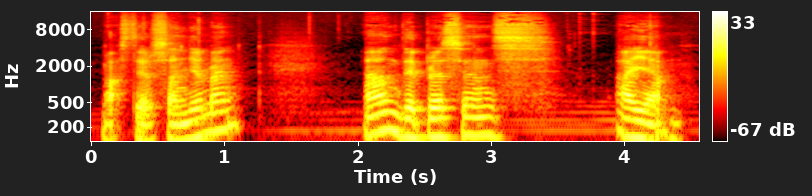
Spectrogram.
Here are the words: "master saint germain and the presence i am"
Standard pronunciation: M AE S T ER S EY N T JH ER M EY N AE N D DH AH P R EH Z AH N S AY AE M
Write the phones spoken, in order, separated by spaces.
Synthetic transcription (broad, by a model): M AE S T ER S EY N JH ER M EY N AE N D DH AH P R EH S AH N S AY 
